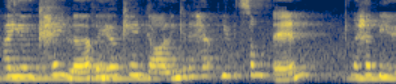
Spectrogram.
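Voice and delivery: kindly British "Can I help you?"; British accent, helpful and friendly. Retold or imitated. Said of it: "Mereka kan orangnya ramah".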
